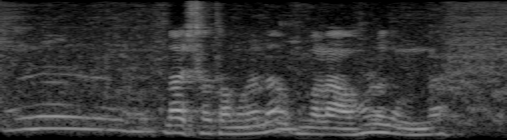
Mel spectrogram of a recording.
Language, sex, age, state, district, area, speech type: Bodo, male, 60+, Assam, Kokrajhar, rural, spontaneous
